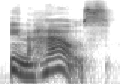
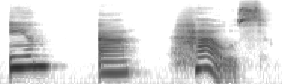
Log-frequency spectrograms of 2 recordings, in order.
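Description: First: In a house flowing together as one unit; linked naturally. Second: In a and house split apart by a pause; words said separately. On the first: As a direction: run In a house together smoothly. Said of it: "Depois eu vou falar mais naturalmente". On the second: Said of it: "Eu vou falar as palavras separadas". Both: Shown as a demonstration.

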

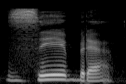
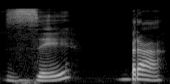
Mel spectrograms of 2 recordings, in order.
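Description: First: Said in the usual way. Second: ZEBRA split into ze, bra; syllable by syllable. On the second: Shown as a demonstration. Teacher giving the name of the figure, syllable by syllable. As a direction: sound out ZEBRA with a gap between its syllables. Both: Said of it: "escreva o nome da figura".

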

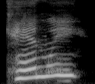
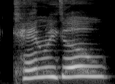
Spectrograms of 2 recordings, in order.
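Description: First: Put-on high, insistent child's plea; demanding. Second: Put-on higher, louder insistent kid's question; demanding. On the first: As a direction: press the question, pitch climbing. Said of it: "Luke demanded, ignoring Dad's request". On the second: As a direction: demand it like an impatient child. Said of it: "Luke demanded". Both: A narrator's reading.

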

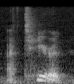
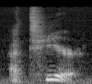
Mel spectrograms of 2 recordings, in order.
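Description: First: "tear" said as "teer", rhyming with "ear", at normal pitch; "tear" as teer, said calmly; tear like crying, settled. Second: "tear" said as "teer", rhyming with "ear", from high pitch; "tear" as teer, the drop from the eye; tear like crying. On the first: Teacher repeating "tear" as teer, rhymes with ear. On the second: Teacher showing "tear" as teer, rhymes with ear. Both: Shown as a demonstration. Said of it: "it's also pronounced".

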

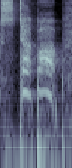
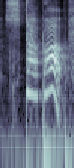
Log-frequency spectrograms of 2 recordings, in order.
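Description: First: Hushed whispered coaching; breathy urgent whisper; Tony Robbins. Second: High voiced coach call; high pep-talk repeat; Tony Robbins. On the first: Retold or imitated. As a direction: whisper it like a motivational coach leaning in. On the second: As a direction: lift it up high, pushing them forward. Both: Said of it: "He's like".

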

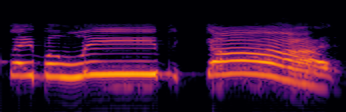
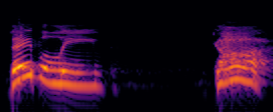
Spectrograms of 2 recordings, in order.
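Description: First: A drawn-out, very slow shout of "They believed God"; shouted proclamation. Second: "They believed" then a pause and "God" set apart; stress on God. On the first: Acted. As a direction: proclaim it like the climax of the sermon. Preacher reads Bible line. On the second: Shown as a demonstration. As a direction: land the stress on "God", not Jonah. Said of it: "Notice they didn't say they believed Jonah".

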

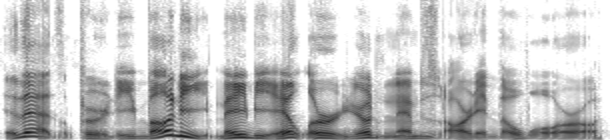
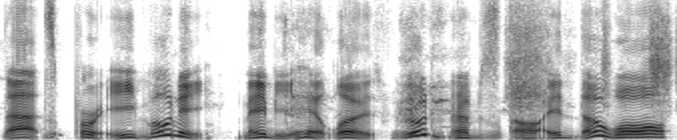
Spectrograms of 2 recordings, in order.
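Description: First: Slow, low drawn-out put-on voice; a deep, dragging caricature of a streamer; Brutus impression. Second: Slow, exaggerated English accent with swooping pitch; hammed-up English drawl. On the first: Host fumbling an impression of a streamer, deep and drawn-out. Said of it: "figure this out in an English accent". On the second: Host retrying an impression of Brutus, hammed-up English accent. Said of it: "Let me figure this out in an English accent".

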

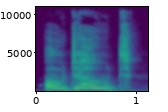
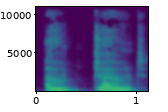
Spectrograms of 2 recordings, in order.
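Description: First: Put-on very high, pleading girl's cry. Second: Understated plea, in an everyday register; gentle remonstrance. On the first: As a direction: beg him to stop. Bobby pleads with station master. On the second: Acted. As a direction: mildly beg him not to. Bobby mildly objects to Peter.

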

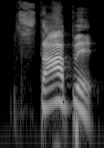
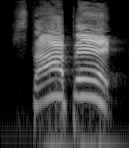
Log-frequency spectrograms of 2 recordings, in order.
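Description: First: Said in the usual way. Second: Exasperated yell. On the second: Real, not acted. Ranting at mumble rappers, loud exasperated shout. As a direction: Stop it shouted higher and louder. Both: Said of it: "repeated stop it".

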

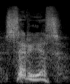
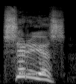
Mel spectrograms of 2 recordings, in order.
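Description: First: Said in the usual way. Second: High desperate yell of Sirius. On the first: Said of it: "Lupin panted". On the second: A narrator's reading. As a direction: shout the name to stop him. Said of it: "Lupin yelled".

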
